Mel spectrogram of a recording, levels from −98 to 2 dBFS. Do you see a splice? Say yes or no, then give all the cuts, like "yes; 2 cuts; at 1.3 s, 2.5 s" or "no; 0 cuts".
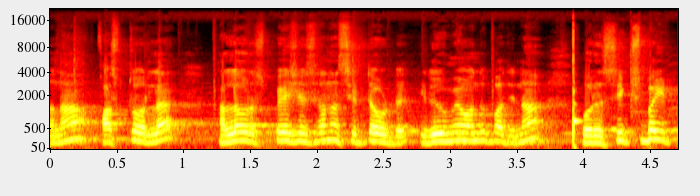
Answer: no; 0 cuts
